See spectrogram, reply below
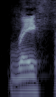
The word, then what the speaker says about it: Ralph: I saw a few clips circulating around, I guess, the gentleman from the Hollywood Reporter asking about Rafe versus Ralph. And, you know, he seemed like he was game for discussing, like, yeah, of course it's spelled Ralph, but, you know.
